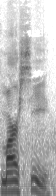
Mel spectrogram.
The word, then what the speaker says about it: Maarssii: So to honor the Métis, myself included, it's Marcy. And you can see it's very close to Merci, but it's spelled Maarssii.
